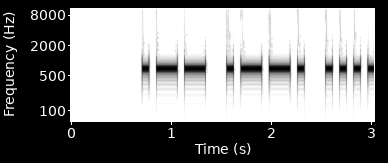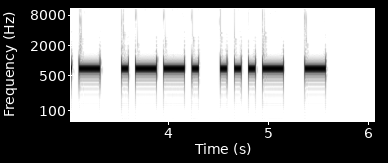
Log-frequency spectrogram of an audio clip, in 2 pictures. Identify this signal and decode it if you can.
Morse code, heard as a keyed tone, about 17 wpm, 700 Hz. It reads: WP4PVT
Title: USA Call Signs - 6 Characters - Repeated 2x - 17wpm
